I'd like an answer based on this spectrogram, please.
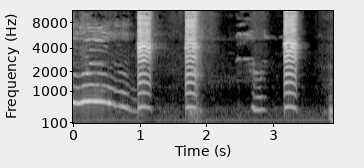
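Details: Female Alaskan Malamute puppy scared of her new squeaky toy alligator: one long falling tonal howl followed by four short bright yips spaced under a second apart, a faint steady hum underneath.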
